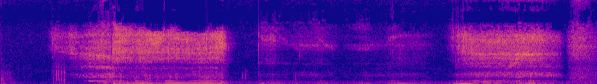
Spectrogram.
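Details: Sleeping Labrador Retriever snoring loudly indoors: a long rasping, low rumbling inhale over about a second, a quieter pause, then a second harsh snore, strong low-pitched buzz with breathy hiss above.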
